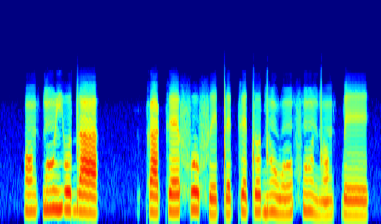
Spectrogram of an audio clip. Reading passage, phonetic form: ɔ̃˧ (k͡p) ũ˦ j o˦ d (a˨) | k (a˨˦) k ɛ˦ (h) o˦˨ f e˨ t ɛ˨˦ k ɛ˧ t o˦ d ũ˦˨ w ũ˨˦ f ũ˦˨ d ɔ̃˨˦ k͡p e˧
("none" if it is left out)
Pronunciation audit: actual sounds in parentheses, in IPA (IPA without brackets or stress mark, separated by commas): k͡p, a˧, a˧, f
